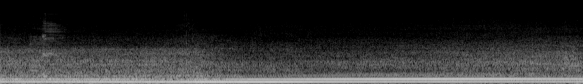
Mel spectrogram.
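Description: Porsche Cayman S flat-six with an Armytrix exhaust (headers, sport cats, titanium cat-back) droning steadily at an even cruise, heard inside the cabin. It grows a little louder about two seconds in.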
